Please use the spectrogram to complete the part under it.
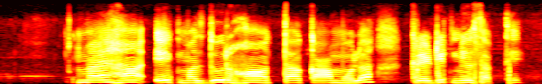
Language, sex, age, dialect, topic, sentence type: Chhattisgarhi, female, 51-55, Western/Budati/Khatahi, banking, question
